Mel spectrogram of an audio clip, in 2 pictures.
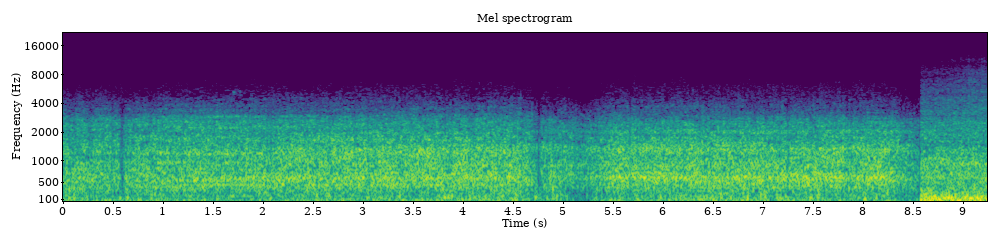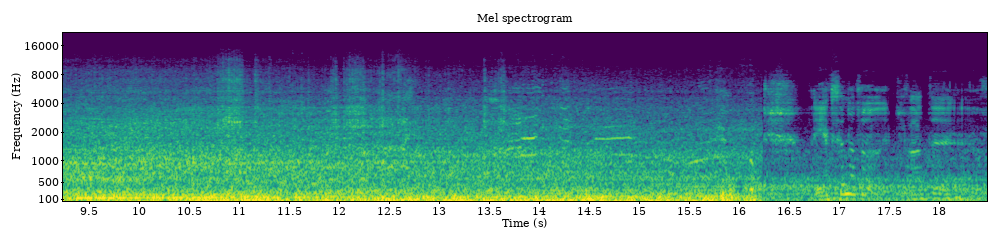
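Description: Steady vehicle driving noise, engine and road rumble as picked up by a dashcam, with indistinct voices. It changes abruptly about 8.5 s in to a louder, deeper rumble, and again near the end.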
